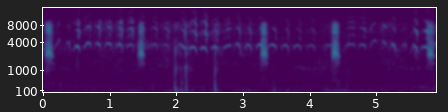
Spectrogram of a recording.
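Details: Collared falconet being trained to hunt and kill: continuous high squeaky chatter of arched notes, punctuated by louder harsh bursts about once a second and a few low knocks.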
